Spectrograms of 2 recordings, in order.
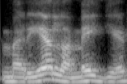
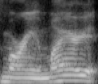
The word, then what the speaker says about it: Maria Meyer: A veces me llaman Maria la Meyer, because once in a while, I also lived in a different country and learned another language. But it's pronounced Maria Meyer, the executive director of Your Women's Fund Miami-Dade.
